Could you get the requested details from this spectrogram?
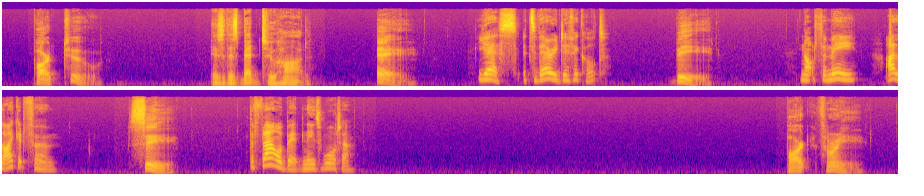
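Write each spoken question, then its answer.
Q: Is this bed too hard?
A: B: Not for me. I like it firm.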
